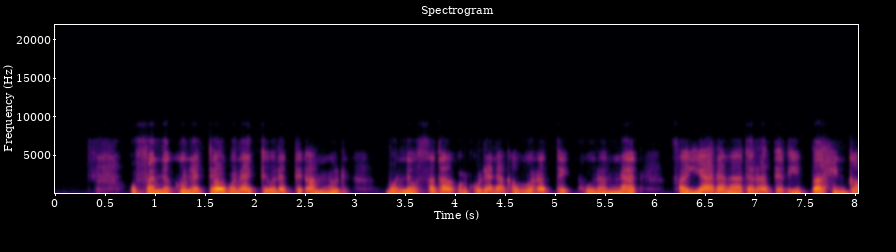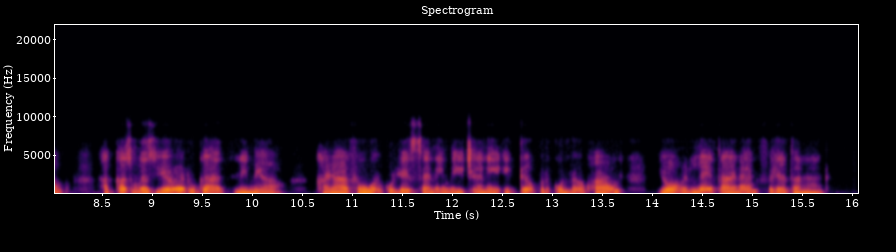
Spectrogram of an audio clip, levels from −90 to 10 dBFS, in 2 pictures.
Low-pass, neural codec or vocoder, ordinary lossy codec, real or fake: 7.2 kHz; codec, 16 kHz, 1.1 kbps, Voila-Tokenizer; Opus, 24 kbps; fake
